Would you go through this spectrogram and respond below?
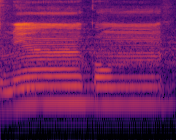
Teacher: Noon sakin is followed by a kaf, so we recite with light nasal sound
